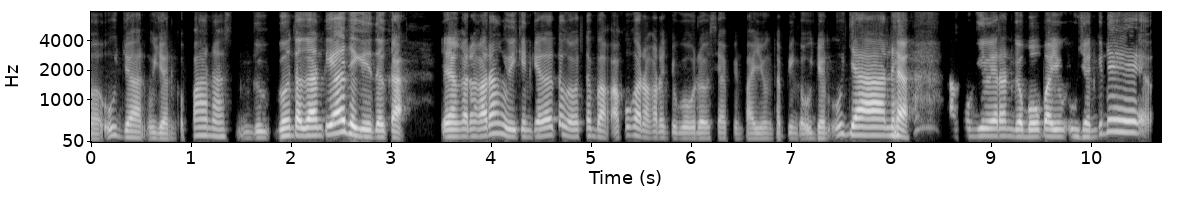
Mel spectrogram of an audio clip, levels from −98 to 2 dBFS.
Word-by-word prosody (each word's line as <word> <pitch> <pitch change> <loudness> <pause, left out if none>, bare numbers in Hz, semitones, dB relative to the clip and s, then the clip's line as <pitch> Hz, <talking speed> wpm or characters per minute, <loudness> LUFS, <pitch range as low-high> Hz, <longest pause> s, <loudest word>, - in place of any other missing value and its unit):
ujan, 145 -7 -3
ujan 120 -2 -5
ke - - -13
panas, 170 -3 -4
ge 135 +1 -8
gonta-ganti 180 +3 +4
aja 235 -1 +7
gitu, 155 -5 +2
Kak. - - +2 0.4
Yang 155 0 +3
kadang-kadang 170 +8 +1
bikin 160 -1 -3
kita 165 +4 0
tuh 205 -5 -4
gak 155 - -1
ketebak. 155 -6 -2
Aku - - -4
kadang-kadang 135 -6 -3
juga 125 -1 -8
udah 120 0 -3
siapin 120 -2 -11
payung 115 0 -8
tapi 120 +2 -12
gak 115 - -7
ujan-ujan 185 - +3
ya, 180 - +6 0.4
aku 165 +2 -11
giliran 170 0 +1
gak 160 -1 +1
bawa 155 0 +2
payung, 155 0 0
ujan 155 -2 -4
gede. 260 +1 +1
160 Hz, 185 wpm, -20 LUFS, 135-180 Hz, 0.4 s, aja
